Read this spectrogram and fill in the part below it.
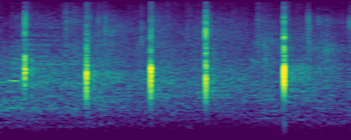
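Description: A few scattered claps in a church congregation during Mass, five or six sharp isolated hand claps spaced about half a second apart, faint against a quiet room.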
